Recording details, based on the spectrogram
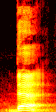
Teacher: huruf nipis, dia lidah tidak terangkat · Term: huruf istifal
